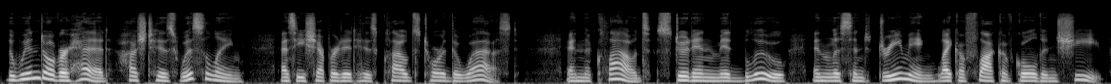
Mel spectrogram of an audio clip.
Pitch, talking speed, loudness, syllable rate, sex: 175 Hz, 160 wpm, -18 LUFS, 4.1 syllables/s, female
